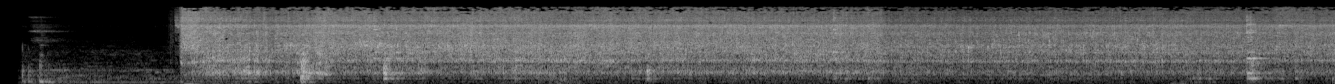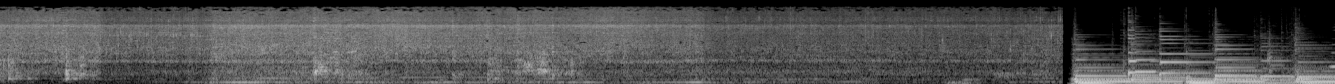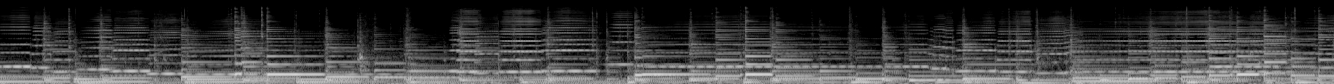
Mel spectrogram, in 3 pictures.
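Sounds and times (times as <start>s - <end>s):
chicken sizzling in hot oil: 1.8s - 24.0s
music: 15.4s - 19.2s, 24.0s - 40.0s
metal spatula scraping a pot: 15.5s - 19.6s.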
